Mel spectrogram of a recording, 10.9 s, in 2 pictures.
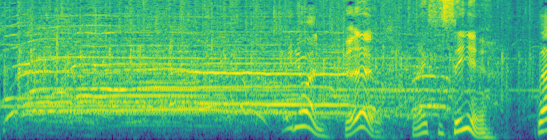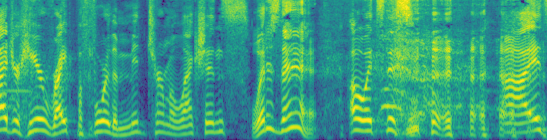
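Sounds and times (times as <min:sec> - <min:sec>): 
studio audience cheering and applauding a guest: 0:00.0 - 0:06.5
speech: 0:02.9 - 0:10.9
laughter: 0:09.2 - 0:10.9.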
